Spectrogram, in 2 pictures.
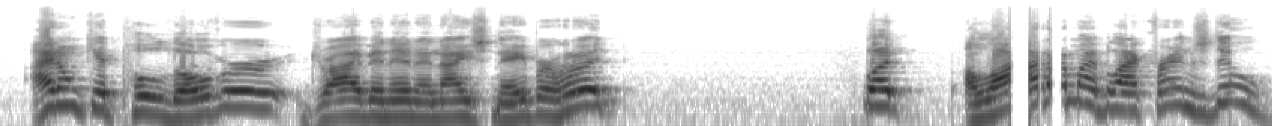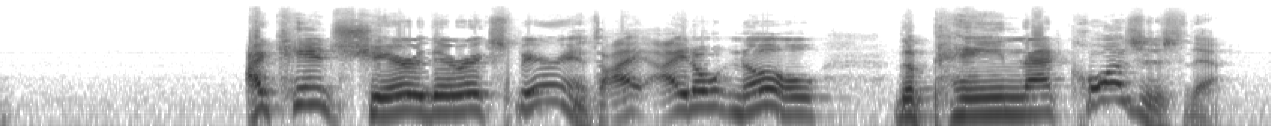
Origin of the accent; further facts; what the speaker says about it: Levittown, New York, United States; moved away; I came from Levittown. There's not a lot of white privilege in Levittown. All right, if, if you had walked into my house Three bedroom, one bath, no air conditioning, as modest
